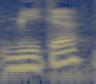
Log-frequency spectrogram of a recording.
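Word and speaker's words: Micah: And then Mika Sloat, who plays Mika, which I thought that was cool, too, because it's spelled Mika, but you say it Mika.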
